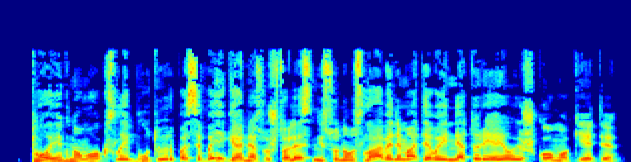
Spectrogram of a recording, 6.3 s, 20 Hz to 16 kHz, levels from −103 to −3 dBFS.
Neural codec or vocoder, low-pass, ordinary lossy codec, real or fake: none; 14.4 kHz; MP3, 48 kbps; real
